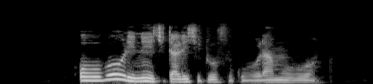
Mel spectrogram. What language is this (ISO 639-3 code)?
lug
